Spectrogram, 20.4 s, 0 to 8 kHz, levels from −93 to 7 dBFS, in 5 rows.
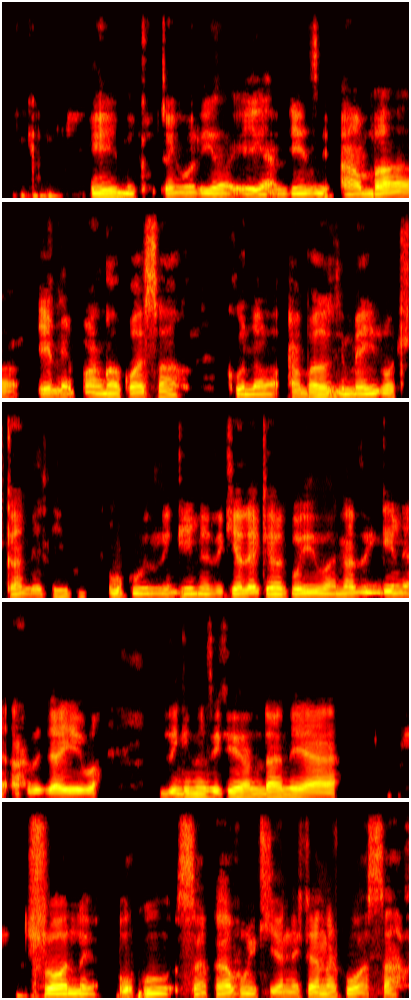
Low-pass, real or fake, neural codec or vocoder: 7.2 kHz; fake; codec, 16 kHz, 4 kbps, X-Codec, WavLM features, trained on Multilingual LibriSpeech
